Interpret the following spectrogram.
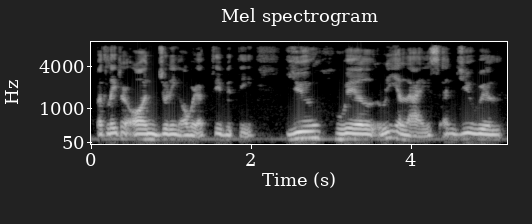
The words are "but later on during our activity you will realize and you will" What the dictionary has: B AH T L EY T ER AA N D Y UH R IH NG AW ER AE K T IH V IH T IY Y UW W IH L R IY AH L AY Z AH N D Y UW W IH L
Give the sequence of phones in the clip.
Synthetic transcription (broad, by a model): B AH T L EY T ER AA N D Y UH R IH NG AW ER AE K T IH V IH T IY Y UW W IH L R IY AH L AY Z AH N D Y UW W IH L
